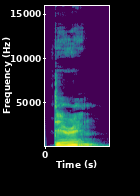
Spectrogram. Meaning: daring
- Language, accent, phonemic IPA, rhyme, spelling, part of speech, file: English, US, /ˈdɛɹɪŋ/, -ɛɹɪŋ, derring, adjective, En-us-derring.ogg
